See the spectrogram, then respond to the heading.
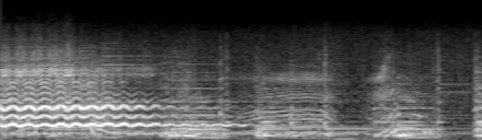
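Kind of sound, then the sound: animal, cow mooing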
